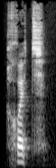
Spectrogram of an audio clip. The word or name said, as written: dhuit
